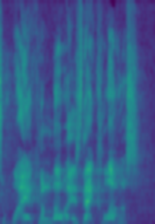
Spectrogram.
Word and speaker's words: Waikoloa: There's a 100% chance I will mispronounce it. It's Waikoloa, is that close? Waikoloa.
